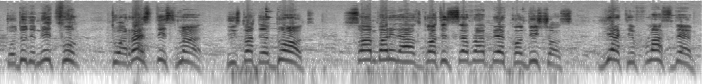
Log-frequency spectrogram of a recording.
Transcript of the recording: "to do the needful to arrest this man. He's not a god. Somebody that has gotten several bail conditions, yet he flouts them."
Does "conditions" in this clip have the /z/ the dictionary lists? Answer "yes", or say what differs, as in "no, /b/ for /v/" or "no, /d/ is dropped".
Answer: no, /s/ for /z/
